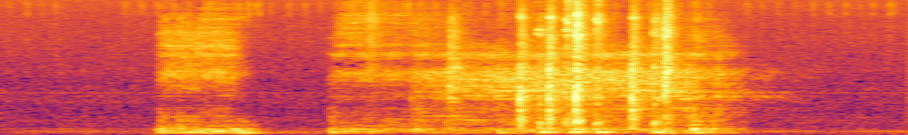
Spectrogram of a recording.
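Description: Game sounds play from a television loudspeaker.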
